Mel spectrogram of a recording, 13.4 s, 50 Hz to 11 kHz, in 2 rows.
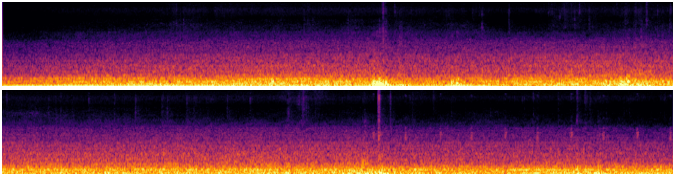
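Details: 2006 Mazda 3 2.0 L driving normally, heard from outside while tapping the accelerator in drive and reverse: steady road rumble broken by sharp pops and rattling knocks every few seconds; heat shields ruled out, suspected worn or torn engine mount.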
